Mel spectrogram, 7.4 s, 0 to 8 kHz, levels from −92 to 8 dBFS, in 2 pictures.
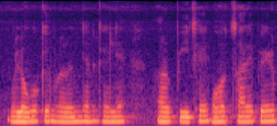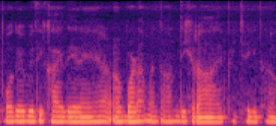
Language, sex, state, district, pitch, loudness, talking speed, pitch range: Hindi, male, Bihar, Kishanganj, 115 Hz, -17 LUFS, 195 wpm, 115-120 Hz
